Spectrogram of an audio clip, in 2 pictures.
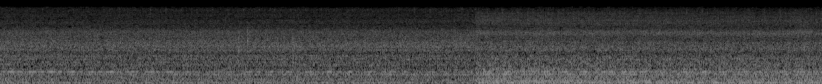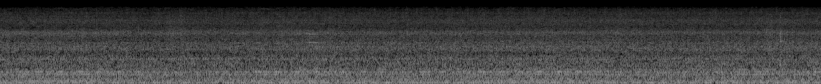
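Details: Mercedes-Benz S280 idling with AC on: louder droning hum from the compressor; refrigerant leaking from an AC line, charge down to about 60 two days after refilling; after line repair and oil top-up, compressor quiet.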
